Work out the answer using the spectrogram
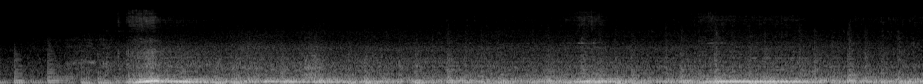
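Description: A classic Fiat 500's small air-cooled two-cylinder engine runs as the car drives slowly. Its revs rise and fall briefly about a second and a half in and again around six seconds.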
